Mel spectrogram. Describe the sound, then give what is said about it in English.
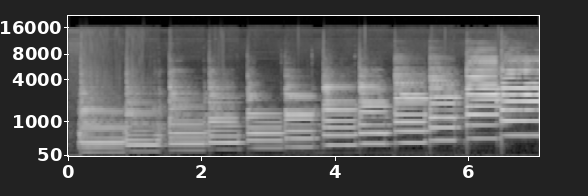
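A blues scale played one note at a time on guitar: a steady series of single plucked notes climbing in pitch, each ringing briefly before the next, loud and alone with no voices. “So today I'm going to show you what's called the blues scale. And a scale, all that means is it's a group of notes and you play them one at a time. And it sounds like this.”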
